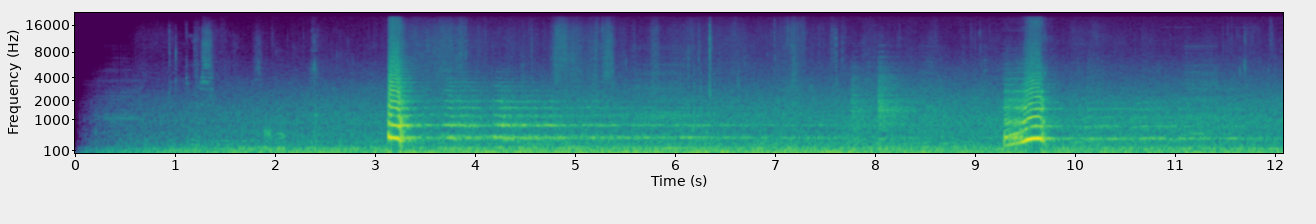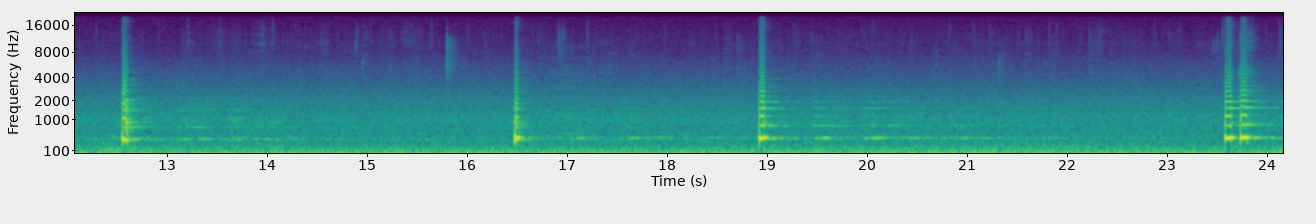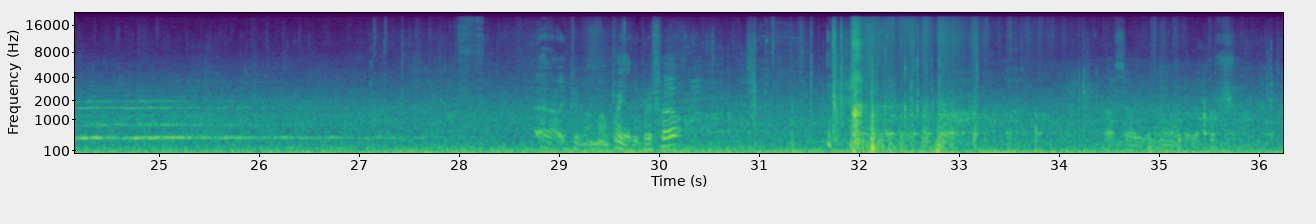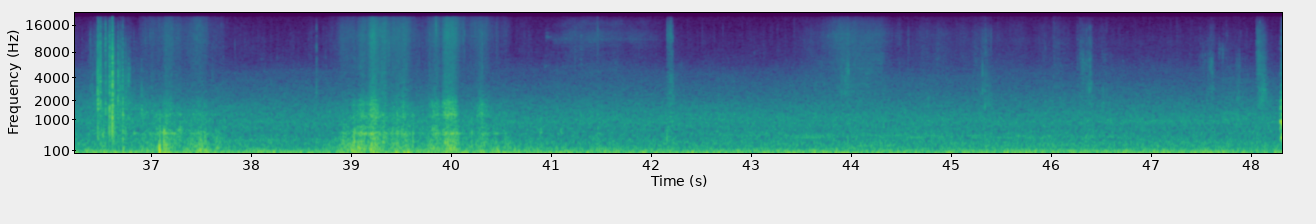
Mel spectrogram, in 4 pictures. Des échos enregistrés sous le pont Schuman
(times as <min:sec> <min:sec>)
0:23.6 0:37.9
